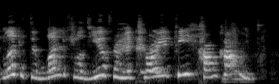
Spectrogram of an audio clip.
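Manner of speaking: put-on sarcastic tone. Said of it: "It was really sarcastic".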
